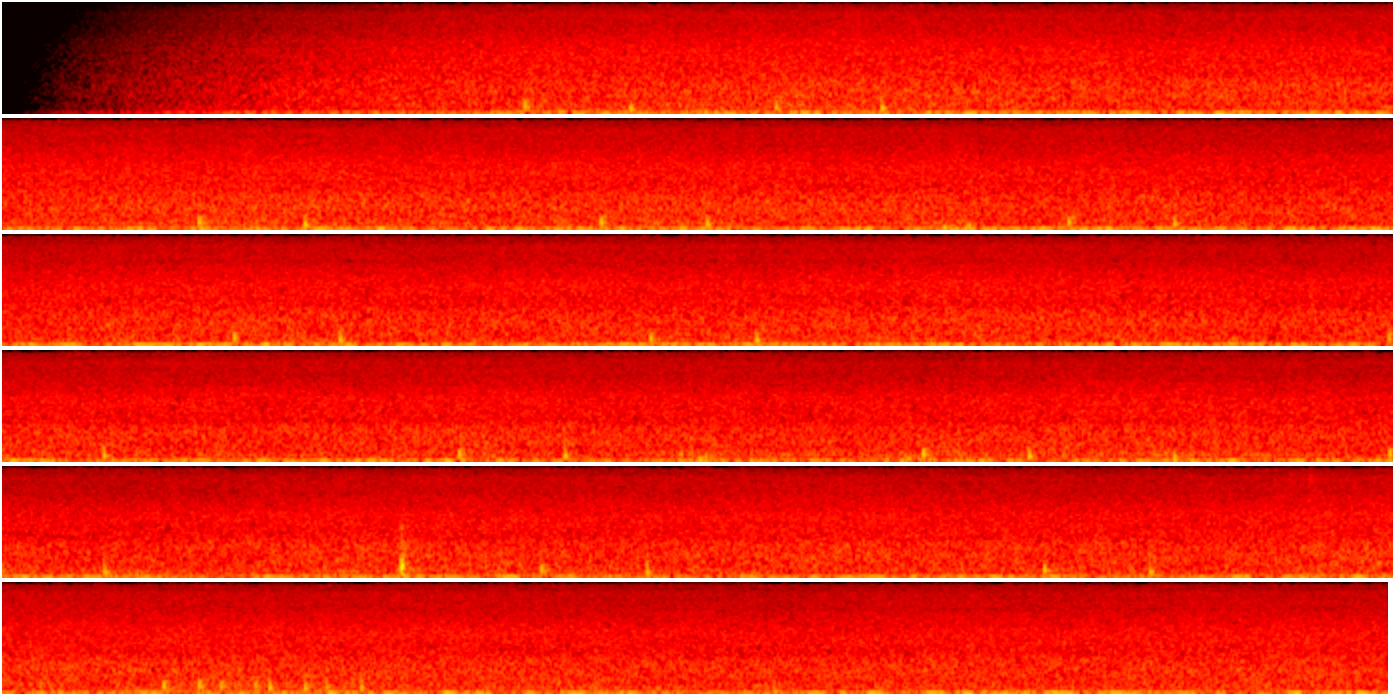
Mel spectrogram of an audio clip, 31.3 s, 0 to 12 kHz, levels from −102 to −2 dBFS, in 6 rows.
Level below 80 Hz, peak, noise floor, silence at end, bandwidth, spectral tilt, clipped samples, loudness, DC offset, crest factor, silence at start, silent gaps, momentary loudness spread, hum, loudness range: -50 dBFS; -22 dBFS; -71 dBFS; 0 s; 11.5 kHz; -4 dB/octave; under 0.1%; -46 LUFS; under 0.1%; 24 dB; 0.45 s; none; 2 LU; none; 1 LU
